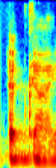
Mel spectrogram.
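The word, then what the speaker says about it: Pytka: Joe Pitka. Is that how you say his name? – Oh yeah. Pitka.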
